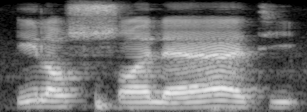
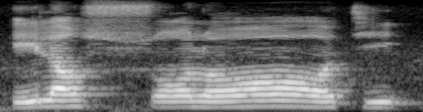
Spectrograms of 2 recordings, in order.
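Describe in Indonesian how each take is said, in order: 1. Bunyi l-nya tipis. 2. Bunyi l-nya tebal. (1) "Kita di Malaysia kita baca Hafs an Asim" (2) "Dia akan tebalkan lam tersebut"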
